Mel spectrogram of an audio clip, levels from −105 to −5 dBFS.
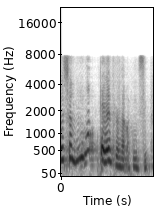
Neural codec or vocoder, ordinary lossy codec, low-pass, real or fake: codec, 16 kHz, 0.5 kbps, FreqCodec, smaller model; none; none; fake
